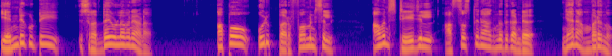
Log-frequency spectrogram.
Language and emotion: Malayalam, surprised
